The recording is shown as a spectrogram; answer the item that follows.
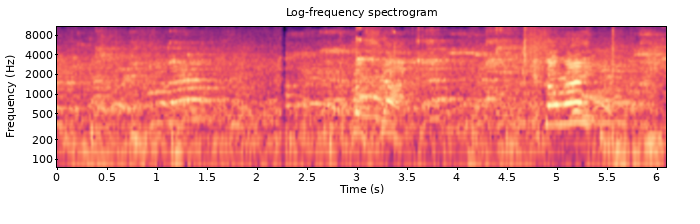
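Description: A basketball game on a hardwood court: a ball bouncing, sneakers squeaking and voices calling out across the gym. A couple of sharp thumps about five seconds in are the loudest sounds.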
